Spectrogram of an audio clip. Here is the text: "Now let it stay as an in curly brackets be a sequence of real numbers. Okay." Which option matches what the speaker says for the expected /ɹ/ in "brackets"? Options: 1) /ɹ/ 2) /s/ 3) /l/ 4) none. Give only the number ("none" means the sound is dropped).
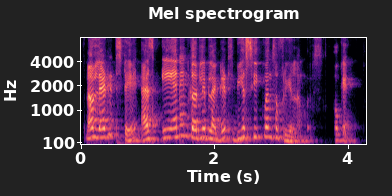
3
